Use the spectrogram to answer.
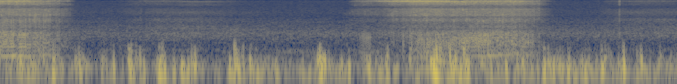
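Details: Snoring: irregular, low, fluttering snorts and rumbles during breathing, with some rustling noise.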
